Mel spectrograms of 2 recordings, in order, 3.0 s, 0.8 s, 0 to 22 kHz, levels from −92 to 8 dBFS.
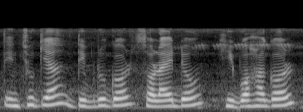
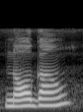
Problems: constant background noise, background conversations at intervals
